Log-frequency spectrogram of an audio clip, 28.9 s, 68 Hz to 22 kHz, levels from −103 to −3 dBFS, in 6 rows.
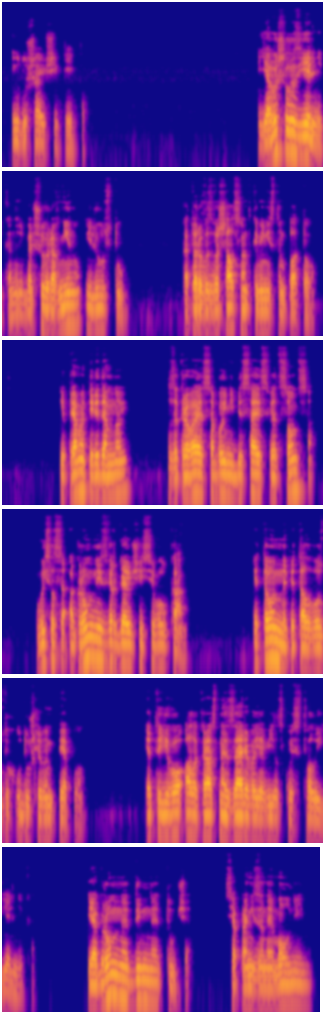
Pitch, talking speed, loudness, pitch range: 95 Hz, 110 wpm, -27 LUFS, 85-105 Hz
